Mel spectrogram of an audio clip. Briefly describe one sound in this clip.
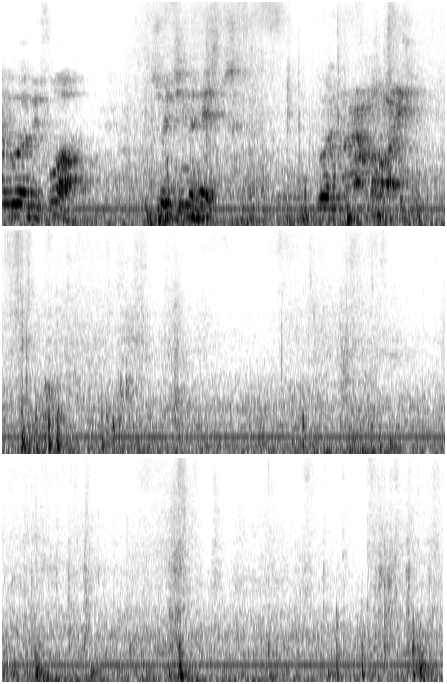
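A man's body thumps and shuffles against a padded mat.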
